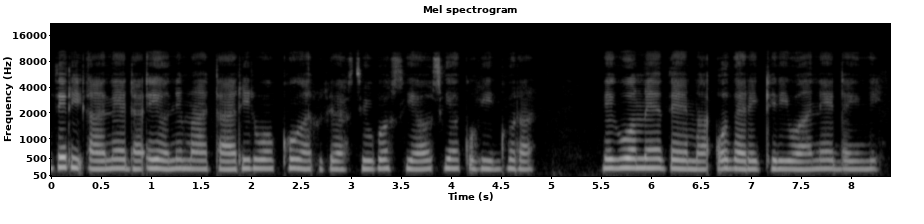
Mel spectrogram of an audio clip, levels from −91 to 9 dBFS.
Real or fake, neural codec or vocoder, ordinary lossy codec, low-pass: fake; codec, 44.1 kHz, 3.4 kbps, Pupu-Codec; none; 10.8 kHz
